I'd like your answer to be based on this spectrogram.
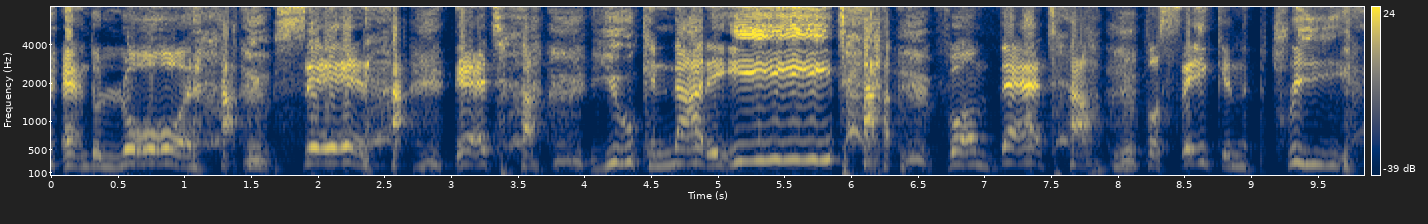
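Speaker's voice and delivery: slow, breaking into laughs between words; can't hold the preacher voice for laughing; laughing through it. Acted. Preacher retelling Genesis to the crowd, cracking up mid-sentence.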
